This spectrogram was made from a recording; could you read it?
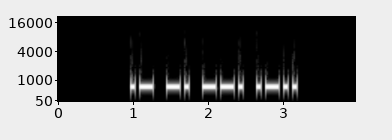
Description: Morse code, heard as a keyed tone, about 20 wpm, 700 Hz. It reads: ANGL
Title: Build A Word - 1 Letter At A Time - 5-Letter Words - 20wpm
